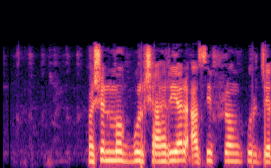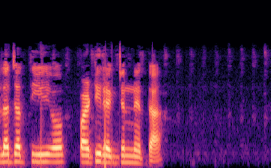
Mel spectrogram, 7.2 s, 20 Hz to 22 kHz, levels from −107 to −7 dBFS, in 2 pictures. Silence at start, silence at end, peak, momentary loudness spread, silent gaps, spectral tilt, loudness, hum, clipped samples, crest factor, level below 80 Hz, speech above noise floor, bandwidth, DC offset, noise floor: 1.2 s; 1.5 s; 0 dBFS; 9 LU; none; -3.5 dB/octave; -16 LUFS; none; under 0.1%; 18 dB; -52 dBFS; 53 dB; 7.8 kHz; under 0.1%; -68 dBFS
